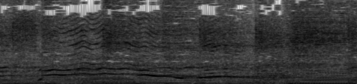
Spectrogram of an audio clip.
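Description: Live rock band playing, with a woman's lead vocal over the band and electric guitar; her sung line wavers and slides downward in the second half.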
